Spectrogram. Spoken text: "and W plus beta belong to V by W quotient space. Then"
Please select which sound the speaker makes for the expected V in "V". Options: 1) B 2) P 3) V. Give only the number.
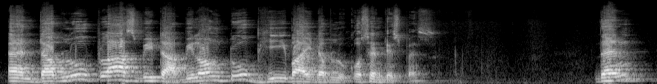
1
